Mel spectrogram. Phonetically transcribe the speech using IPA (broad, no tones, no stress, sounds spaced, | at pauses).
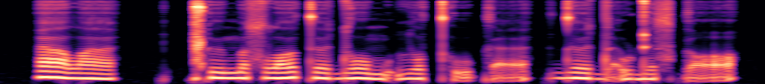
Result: æ lˠ æ | ǁ ʉ m œ s lˠ ɵ t̪ ø d o m ṵ ʎ o t̪ʰ ṵ k æ̰ | d̪ ø d æ̰ w ɖ e s ɡ ɑ̰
